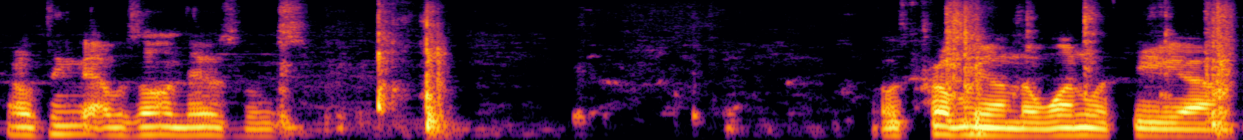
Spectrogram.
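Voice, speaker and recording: A man's voice: mid-range voice, little pitch movement, measured pace, noisy background. A man hosting a casual live sale, reading out titles and chatting off the cuff with viewers. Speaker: online seller hosting a live cassette sale. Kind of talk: casual live-stream chat while reading out album titles.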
